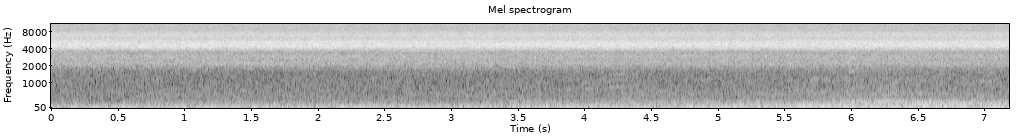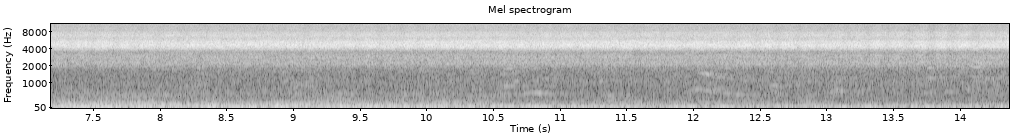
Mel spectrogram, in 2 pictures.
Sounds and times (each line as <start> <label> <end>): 0.0 High volume cicadas 14.3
